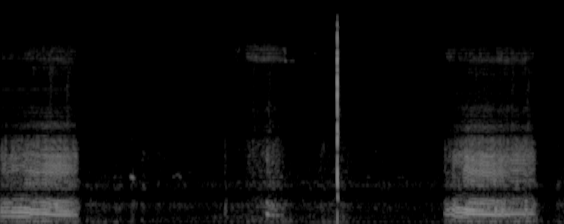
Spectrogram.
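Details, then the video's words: Long-haired Chihuahua snoring: two rough, rasping breaths of about a second each, separated by a long quiet pause with one sharp click between them. "코골이 치와와"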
